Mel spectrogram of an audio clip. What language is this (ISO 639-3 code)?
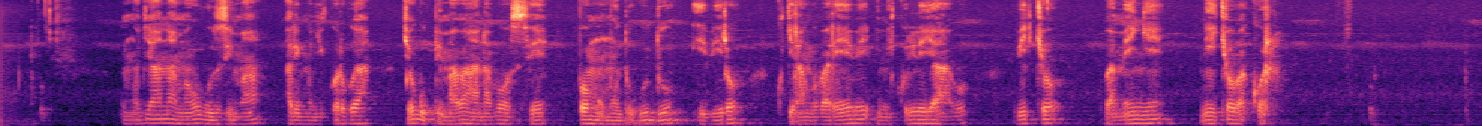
kin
